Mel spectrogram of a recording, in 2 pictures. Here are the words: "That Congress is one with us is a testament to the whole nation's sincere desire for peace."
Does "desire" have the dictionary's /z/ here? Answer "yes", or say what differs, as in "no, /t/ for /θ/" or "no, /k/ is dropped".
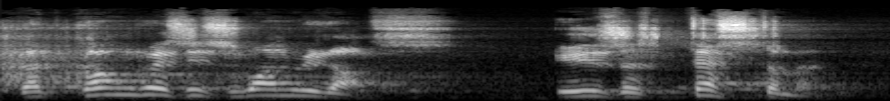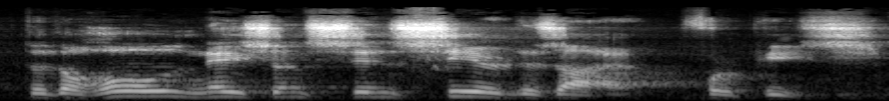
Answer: yes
